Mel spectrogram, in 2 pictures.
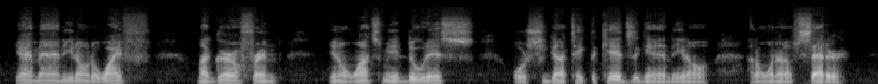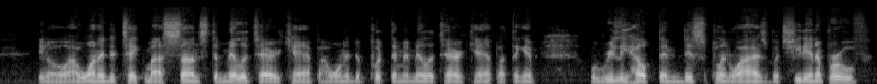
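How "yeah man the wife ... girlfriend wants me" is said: ordinary delivery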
